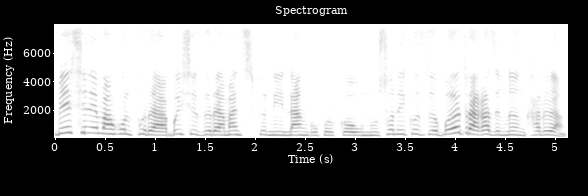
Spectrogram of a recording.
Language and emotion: Bodo, angry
